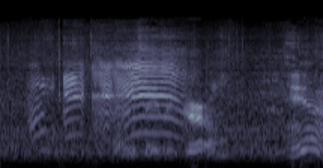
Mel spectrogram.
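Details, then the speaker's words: High-pitched, wavering cries in short bursts from a newborn girl, umbilical cord still attached, just found abandoned in a plastic bag and wrapped in a jacket by a deputy comforting her; a vigorous neonatal cry. "officers frantically wrapped the crying baby in a jacket you can hear deputy Terry Roper trying to comfort her"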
